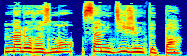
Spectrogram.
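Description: A woman's voice: fairly high pitch, fast talker, mellow, no echo, studio quality, lightly acted. A woman voicing a young woman named Claire in a scripted French practice dialogue, easygoing and agreeable.

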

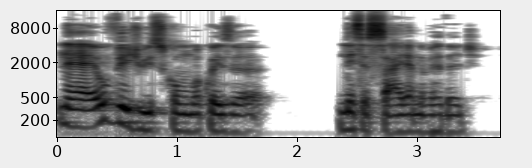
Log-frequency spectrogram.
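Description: A man with a husky, mid-range voice and a Brazilian Portuguese accent co-hosts a podcast at a moderate pace. His banter is casual, slangy and grumbling.

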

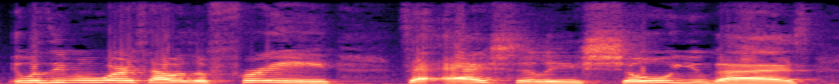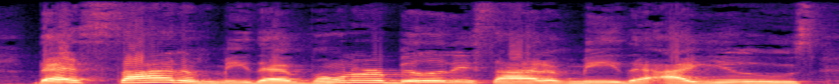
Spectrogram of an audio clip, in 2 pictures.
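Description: A woman's voice: mid-range voice, moderate pace, a little mellow. Woman, Southern US country accent, life coach hosting a podcast; casual, emphatic motivational chat. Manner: chatty and emphatic, often says "man" and "like". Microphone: podcast or livestream mic.

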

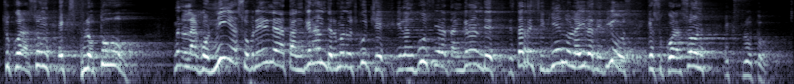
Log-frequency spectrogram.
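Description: A man's voice: very high-pitched, moderate pace. A man preaching a sermon as pastor, with bursts of emphasis, again and again calling out to his listeners as brothers. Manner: preaching with bursts of emphasis, repeatedly addressing "hermano". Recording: echoey hall, long reverb.

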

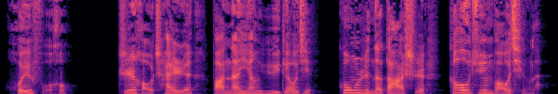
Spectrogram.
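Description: A man narrating a folk tale with expressive, storytelling delivery. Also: fairly high pitch, moderate pace.

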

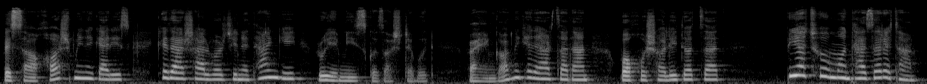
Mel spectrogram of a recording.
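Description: A woman narrating a novel as an audiobook in an expressive voice that sometimes drops to a hush. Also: fairly high pitch. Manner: expressive, at times hushed to a whisper.

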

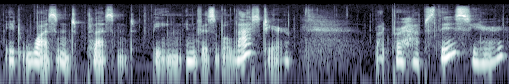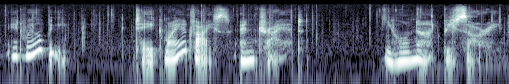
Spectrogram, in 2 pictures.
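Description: A small, earnest male elf with a dry little voice, whispered by a woman, in a whispered role-play. The breathy whisper carries a gravelly edge. He is kindly and sure of himself. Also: medium pitch, very animated, measured pace, a little mellow, exaggerated voice.

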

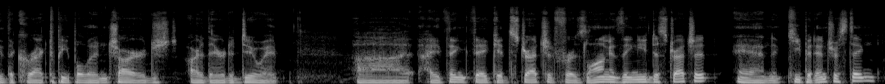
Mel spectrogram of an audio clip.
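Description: A man's voice: low voice, dry recording. A man co-hosting a podcast, chatting casually about wrestling, laughing often and acting out what others said. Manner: laughs often, acts out quotes. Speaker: podcast co-host.

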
